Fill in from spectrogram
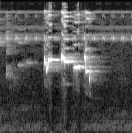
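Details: Sooty-headed bulbul, a vigorous singer, recorded as therapy for a bulbul that has gone quiet; a single crisp phrase of loud liquid whistles, three or four notes ending lower, against near silence.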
